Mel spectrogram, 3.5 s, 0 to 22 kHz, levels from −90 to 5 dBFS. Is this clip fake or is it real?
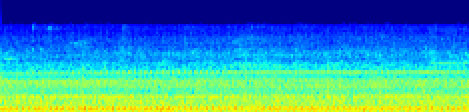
real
